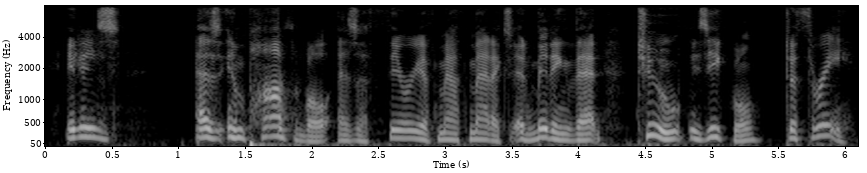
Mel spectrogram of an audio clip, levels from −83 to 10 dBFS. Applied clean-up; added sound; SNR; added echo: neural mask model DeepFilterNet 3.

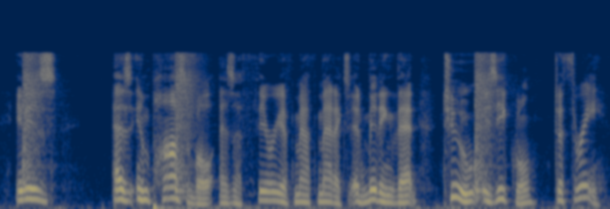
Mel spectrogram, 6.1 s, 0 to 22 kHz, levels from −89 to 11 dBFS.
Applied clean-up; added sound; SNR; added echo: none; Snare drum; 13 dB; none.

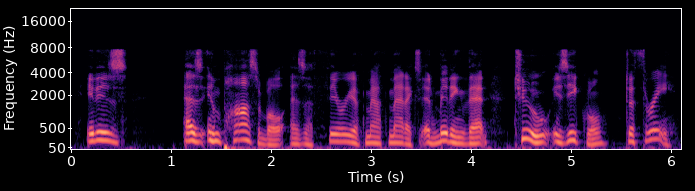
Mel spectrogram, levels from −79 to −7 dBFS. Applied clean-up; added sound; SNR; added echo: none; none; none; none.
